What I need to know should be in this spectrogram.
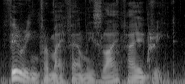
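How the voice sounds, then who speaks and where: An actor playing an anxious servant reading out his secret confession in a radio mystery, in a grave, measured way. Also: low-pitched, expressive, slightly rough. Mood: grave, resolute. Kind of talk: radio mystery drama, narrated written confession.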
